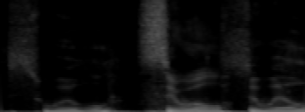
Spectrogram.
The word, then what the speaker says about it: Sewell: Thomas Sewell.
